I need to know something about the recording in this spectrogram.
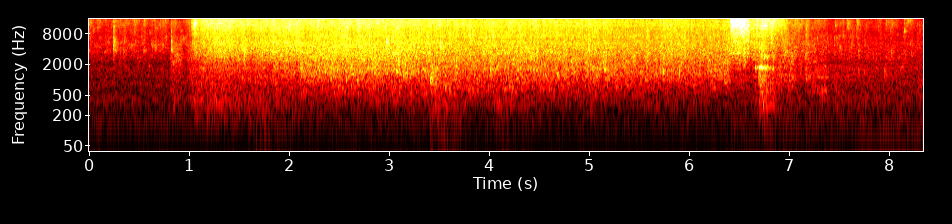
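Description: Water runs steadily from a hose into a tub of water.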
